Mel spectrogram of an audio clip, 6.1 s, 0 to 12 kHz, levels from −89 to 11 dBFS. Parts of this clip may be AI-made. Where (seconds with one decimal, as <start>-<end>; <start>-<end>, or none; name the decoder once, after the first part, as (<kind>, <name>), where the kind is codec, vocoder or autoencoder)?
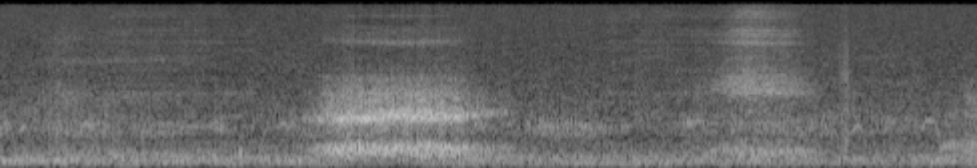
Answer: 0.7-1.6 (codec, SNAC); 3.8-4.5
